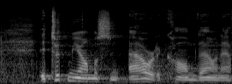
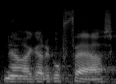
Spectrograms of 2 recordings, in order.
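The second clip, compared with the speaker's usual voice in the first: ordinary talk, nothing marked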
